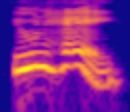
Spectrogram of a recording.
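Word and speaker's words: Unhei: It's pronounced Eun-hye."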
